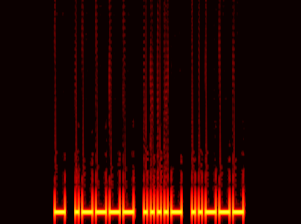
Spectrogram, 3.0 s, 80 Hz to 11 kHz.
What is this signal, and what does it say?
Morse code, heard as a keyed tone, about 34 wpm, 700 Hz. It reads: T142
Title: Numbers - Contest Style - 4-Digit 35wpm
